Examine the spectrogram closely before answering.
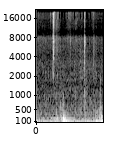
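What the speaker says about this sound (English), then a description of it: "there goes my windshield wipers going off" Car windshield wipers switch on during rain, giving a couple of brief swishing sweeps over the steady patter of rain and a low cabin hum.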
